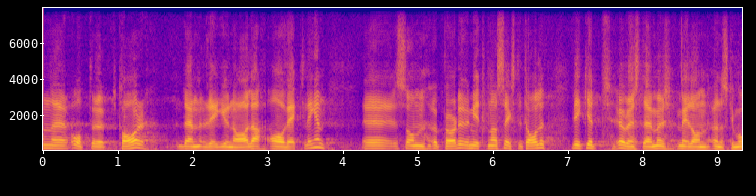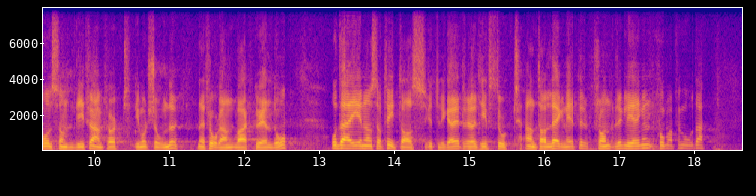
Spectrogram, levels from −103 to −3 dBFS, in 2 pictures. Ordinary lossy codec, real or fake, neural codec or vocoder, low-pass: none; fake; codec, 16 kHz, 2 kbps, FunCodec, trained on Chinese and English, 25 frames a second; none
